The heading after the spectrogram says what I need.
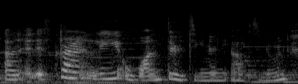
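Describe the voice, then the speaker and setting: A woman's voice: medium pitch, animated, moderate pace, gravelly. A woman in her twenties chatting casually to a handheld camera in a bedroom, rambling and correcting herself as she goes. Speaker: vlogger. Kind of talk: casual vlog chat. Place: small bedroom, indoors. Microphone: handheld camera at arm's length.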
